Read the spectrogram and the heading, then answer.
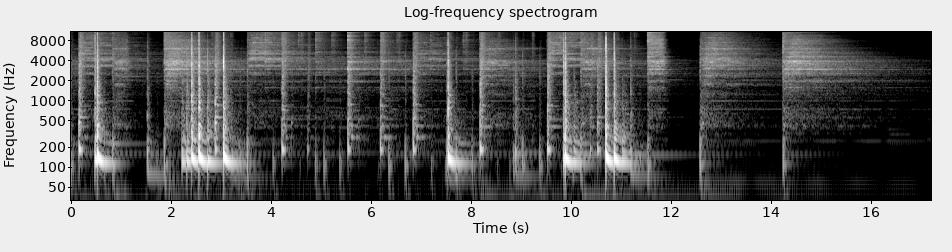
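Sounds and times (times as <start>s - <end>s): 
tom drum: 0.0s - 12.0s.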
